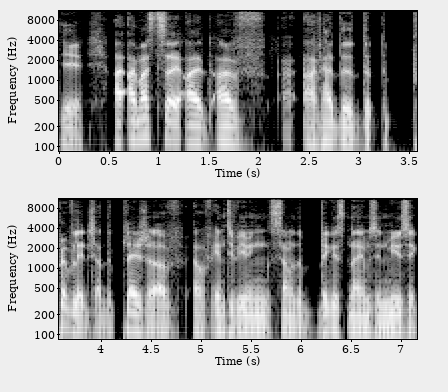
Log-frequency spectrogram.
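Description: With a South African accent, a man speaks at a fairly quick pace in a very deep, low pitch. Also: ordinary pitch variation. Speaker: radio host. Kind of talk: casual chat.

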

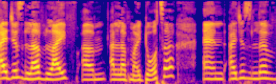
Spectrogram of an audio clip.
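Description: Over a quiet background, a woman speaks at a fairly slow pace in a bright, sharp tone with a fairly high pitch and ordinary pitch variation. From South Africa, KwaZulu-Natal. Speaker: singer-songwriter. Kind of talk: interview.

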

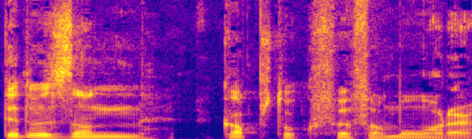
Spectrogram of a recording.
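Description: A man's very deep, low voice carries a dark, mellow tone over a quiet background. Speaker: radio host. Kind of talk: radio presenting.

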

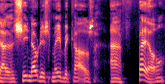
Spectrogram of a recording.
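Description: Speaking at a very slow pace, a man with a Southern US accent uses ordinary pitch variation. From US South, western Tennessee. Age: 80s+. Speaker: pastor. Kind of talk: casual chat. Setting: studio.

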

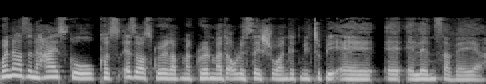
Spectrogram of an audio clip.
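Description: A woman's dark, mellow voice at a very fast pace, with ordinary pitch variation over a quiet background. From KwaZulu-Natal, South Africa. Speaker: winemaker and entrepreneur. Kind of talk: interview. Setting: 28th-floor venue at a business forum.

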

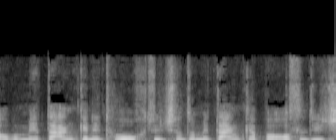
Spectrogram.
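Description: A man's medium-pitched, monotone voice with flat intonation, dry and close with no echo. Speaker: carnival society member. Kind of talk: interview. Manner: halting.

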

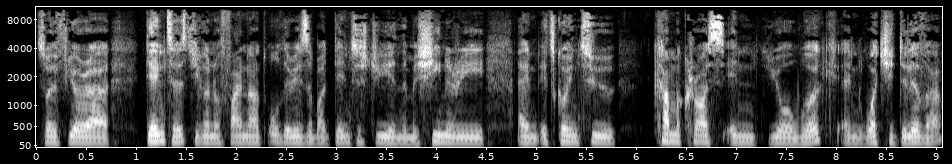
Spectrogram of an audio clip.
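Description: An unremarkable speaking voice from a man, medium pitch, fairly even intonation and a moderate pace, dry and close with no echo over a quiet background. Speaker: photographer and visual artist. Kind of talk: casual interview chat. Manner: articulate, measured.

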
